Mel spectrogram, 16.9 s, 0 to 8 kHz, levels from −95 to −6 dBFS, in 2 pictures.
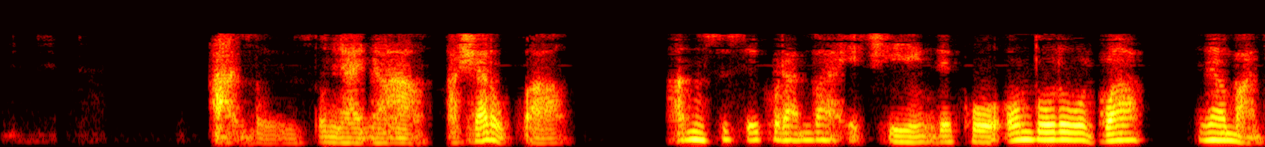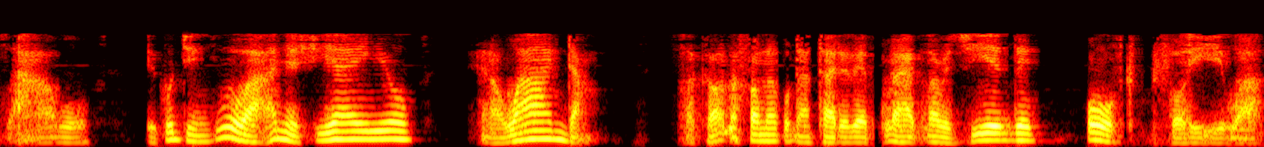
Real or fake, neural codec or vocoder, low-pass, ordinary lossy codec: fake; codec, 16 kHz, 0.5 kbps, FunCodec, trained on LibriTTS, 25 frames a second; 7.2 kHz; AAC, 16 kbps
